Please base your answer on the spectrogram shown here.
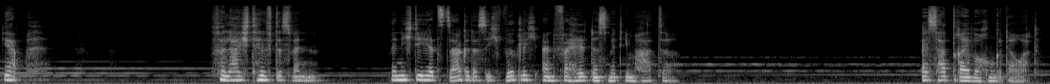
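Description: Weary defiant wife, lowish voice, frank, reproachful, radio crime drama. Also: female voice, little pitch movement, a little slow, creaky, pauses often, mellow, soft background music. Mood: confessing, subdued.

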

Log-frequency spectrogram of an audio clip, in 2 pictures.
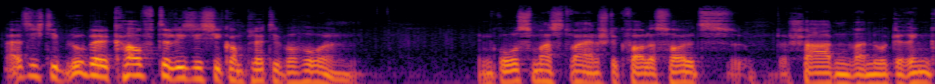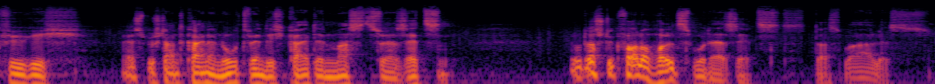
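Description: An actor playing a defensive yacht owner testifying in a radio play, emphatic and matter-of-fact. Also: male voice, low voice, animated, moderate pace, creaky, husky, exaggerated voice. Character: defensive yacht owner giving testimony about his ship.

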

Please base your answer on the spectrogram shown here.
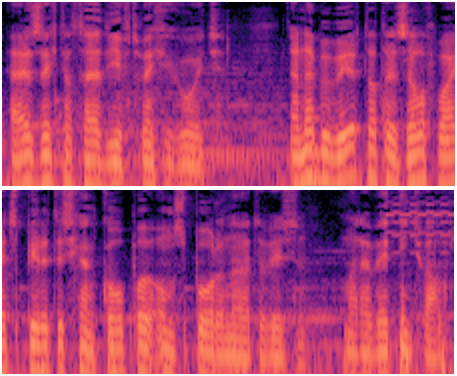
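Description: An actor playing a dry, sceptical police inspector in a radio drama, pointed in manner, with a Flemish accent. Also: male voice, fairly low pitch, fairly even intonation, fairly quick, a little mellow, soft background music, lightly acted. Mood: matter-of-fact. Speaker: homicide detective. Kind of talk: naturalistic radio drama acting.

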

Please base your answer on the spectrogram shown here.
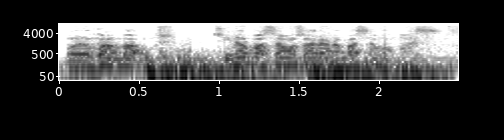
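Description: A man's voice: fairly high pitch, quick pace, music in the background, natural voice. A man playing a blunt, impatient resistance fighter with an Argentine accent in a radio drama. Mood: irritated, urgent.

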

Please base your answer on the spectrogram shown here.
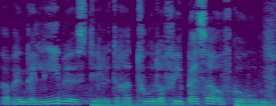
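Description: A woman's voice: low-pitched, fairly even intonation, quick pace, mellow, soft background music, close to an everyday voice. A woman playing an earnest, insistent literary interviewer in a radio drama, formal and somewhat pompous in manner. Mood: offended, insistent. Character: earnest, probing literary interviewer, female, high-flown questions.

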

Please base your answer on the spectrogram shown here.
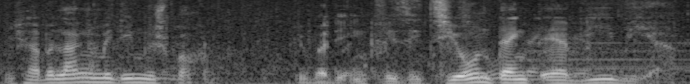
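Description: An actor playing a calm, resolute leader of a secret heretical circle in a German radio drama, speaking with assured persuasion. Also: male voice, mid-range voice, fast talker, slight background noise, close to an everyday voice.

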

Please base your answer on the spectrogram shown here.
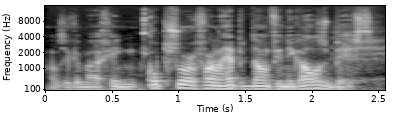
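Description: An actor in a radio play playing a gruff but caring farmer son, colloquial and hesitant, often repeating his words. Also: fairly low pitch, animated, fairly quick, a bit bright. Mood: grumbling, easygoing. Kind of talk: naturalistic radio play acting.

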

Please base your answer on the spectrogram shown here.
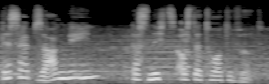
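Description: A woman's voice: a little high, expressive, fairly quick, noisy background, lightly acted. A woman playing a weary, unyielding mother in a stylised radio drama. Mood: stern, weary. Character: weary, unyielding mother scolding her children.

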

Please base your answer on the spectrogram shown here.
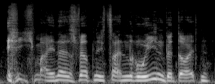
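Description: High-voiced, obsequious traveller in a radio play. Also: male voice, a little fast, creaky, warm tone. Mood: wry, measured. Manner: obsequious, meticulous, wordy. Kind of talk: German radio play acting.

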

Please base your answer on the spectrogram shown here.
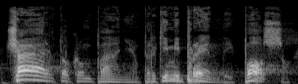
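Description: A man putting on a hulking Soviet factory worker who boasts about his drinking, with a gravelly voice. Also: medium pitch, sing-song, unhurried, long reverb tail, heavily acted. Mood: cocky. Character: burly Soviet factory worker, male, blunt and cocky.

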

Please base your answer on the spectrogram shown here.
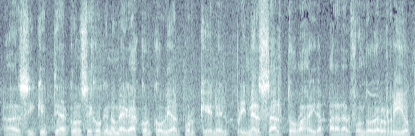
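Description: An actor playing a cocky, cruel gaucho villain with a rural Argentine accent in a radio drama. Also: male voice, medium pitch, fairly even intonation, fast talker, slight background noise, natural voice. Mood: menacing.

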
